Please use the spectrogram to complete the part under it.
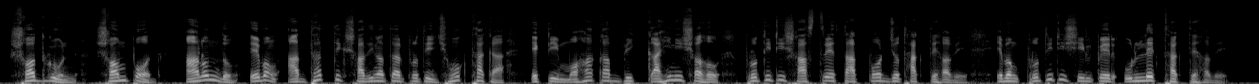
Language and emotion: Bengali, neutral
